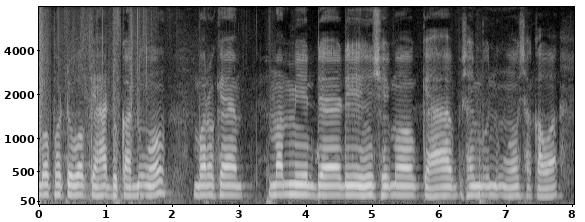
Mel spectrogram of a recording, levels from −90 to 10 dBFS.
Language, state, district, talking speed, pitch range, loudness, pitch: Kokborok, Tripura, West Tripura, 120 wpm, 140-145 Hz, -13 LUFS, 140 Hz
